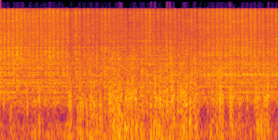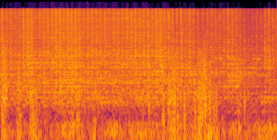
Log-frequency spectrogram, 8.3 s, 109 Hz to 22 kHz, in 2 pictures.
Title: 1977 Camaro weird engine noise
